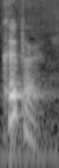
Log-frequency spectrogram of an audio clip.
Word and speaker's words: Cowper: I call him Cowper. People tell me he's called Cooper, but that's how you pronounce it.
